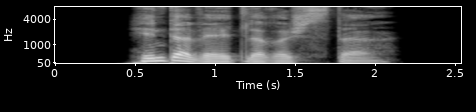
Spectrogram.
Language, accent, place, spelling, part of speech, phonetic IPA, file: German, Germany, Berlin, hinterwäldlerischster, adjective, [ˈhɪntɐˌvɛltləʁɪʃstɐ], De-hinterwäldlerischster.ogg
- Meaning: inflection of hinterwäldlerisch: 1. strong/mixed nominative masculine singular superlative degree 2. strong genitive/dative feminine singular superlative degree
